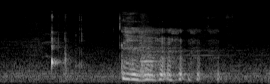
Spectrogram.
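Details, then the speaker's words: A baby girl's first bout of hiccups, just after her first big burp: a sharp hiccup followed by brief fussing sounds over faint room noise. "This is her first bout with hiccups."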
